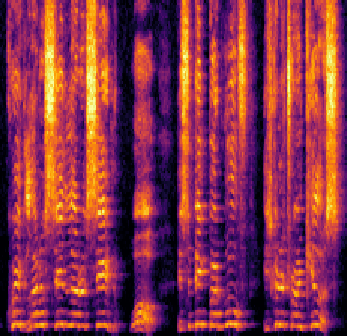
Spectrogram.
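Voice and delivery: very high, shouting pig voices; panicked piglets. Acted. Two little pigs begging their brother to let them in, shrill panic. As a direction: squeal for help in a panic.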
